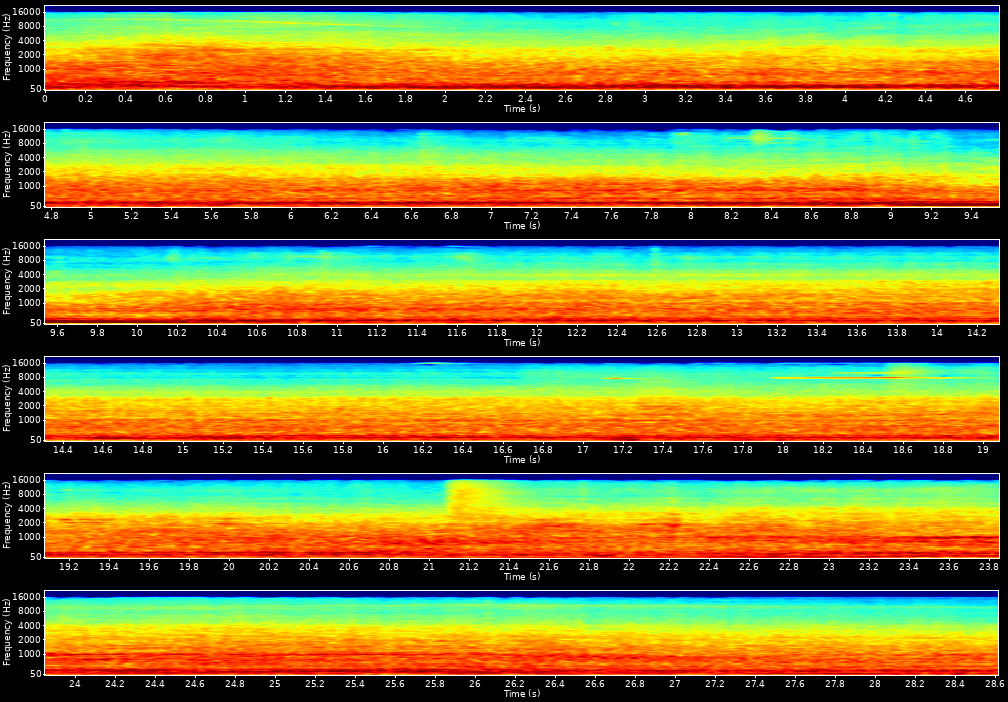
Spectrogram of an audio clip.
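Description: Heavy fire engine's diesel engine running and pulling away, swelling briefly about nine to ten seconds in, with air brakes hissing near the start and a short sharp hiss of air about two-thirds of the way through.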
